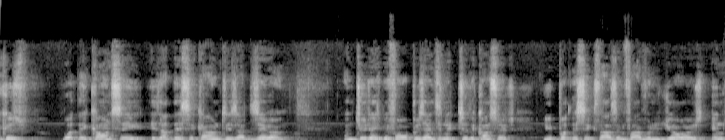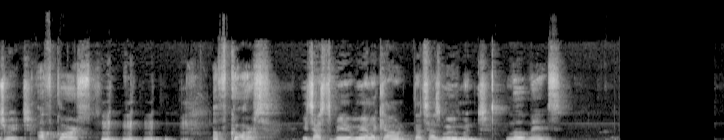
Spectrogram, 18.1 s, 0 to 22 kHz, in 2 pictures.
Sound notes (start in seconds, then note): 10.3 laughs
